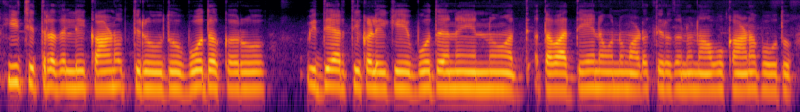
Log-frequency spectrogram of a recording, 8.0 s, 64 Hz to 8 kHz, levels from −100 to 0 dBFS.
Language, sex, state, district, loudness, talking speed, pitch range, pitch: Kannada, female, Karnataka, Shimoga, -19 LUFS, 80 wpm, 175-190 Hz, 180 Hz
